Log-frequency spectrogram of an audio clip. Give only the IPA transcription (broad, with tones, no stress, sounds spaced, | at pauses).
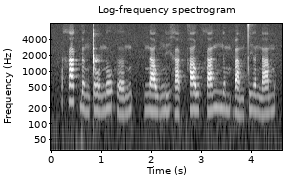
x a˦˥ k̚ ɗ ə˨˩ ŋ ʈ o˨˩ n o˧˥ x ə˨˩˦ ŋ | n a˨˩ w n i˨˩˦ ɣ a˨˩ k̚ h a˧ w x a˧˥ n ɲ ə˧ m ɓ a˨˩ m t̪ i˧ ə̯ n a˧˥ m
